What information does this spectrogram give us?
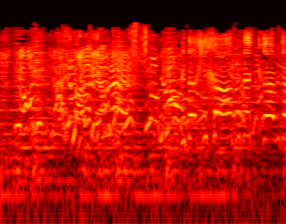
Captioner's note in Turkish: Bağırışmalar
